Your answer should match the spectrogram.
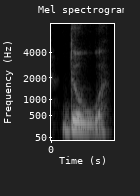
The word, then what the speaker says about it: Dow: The Dow is the name of their space species, Dow, D O W, pronunciation. So, the Nebu were a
